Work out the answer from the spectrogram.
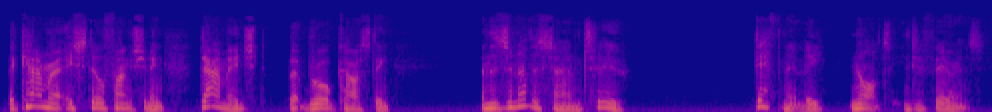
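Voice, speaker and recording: A man reading an audiobook as a dramatic, suspenseful narrator in deliberate short phrases. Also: mid-range voice, sing-song, husky, dry recording.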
